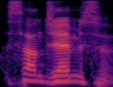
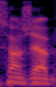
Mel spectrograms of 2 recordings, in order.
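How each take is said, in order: First: James is pronounced the English way. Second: James is pronounced the French way. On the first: It suits an international market. The speaker calls it right. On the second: It is the local village name. The speaker calls it wrong.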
